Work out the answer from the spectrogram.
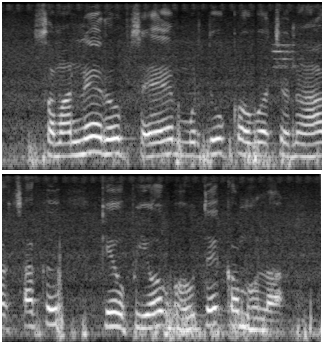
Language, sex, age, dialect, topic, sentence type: Bhojpuri, male, 31-35, Northern, agriculture, statement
